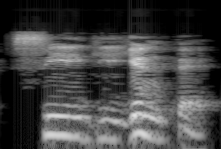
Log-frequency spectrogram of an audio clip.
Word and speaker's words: siguiente: Siguiente. This is all one word. Siguiente, okay? When you have a G-U-I, it makes the G sound.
